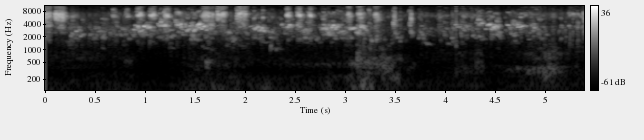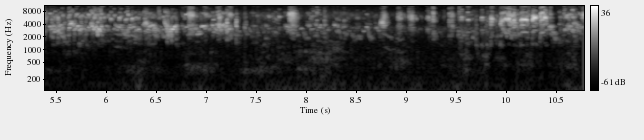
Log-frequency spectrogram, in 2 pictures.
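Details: Around 100 pairs of budgerigars in a Bahawalpur colony, steady chirruping and warbled chatter from many birds, with sharp clicks scattered through and a faint low thud early on.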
